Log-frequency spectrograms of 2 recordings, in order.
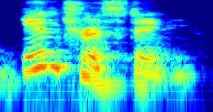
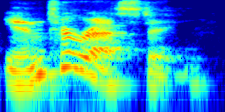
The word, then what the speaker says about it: interesting: So for example, some people say interesting. Some people say interesting, right? The difference between whether you pronounce that first E.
